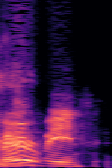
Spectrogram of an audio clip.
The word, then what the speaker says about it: Garmin: E, bo czytałem o tym właśnie, że Garmin, tak to się wymawia? Tak, Gar, gar, Germin. – Germin.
